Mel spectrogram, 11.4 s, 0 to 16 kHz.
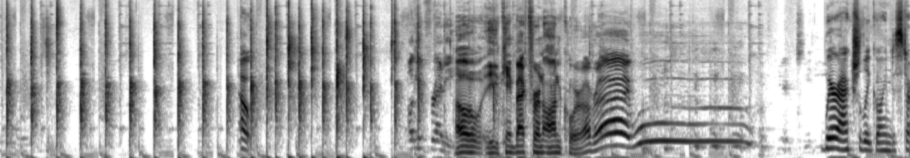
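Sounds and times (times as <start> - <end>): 
applause from a small group: 0.0 - 5.4, 6.1 - 6.6
speech: 3.0 - 3.4, 5.1 - 8.6, 10.3 - 11.3.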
